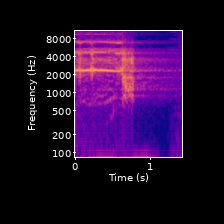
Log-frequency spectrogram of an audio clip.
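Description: A woman lets out a loud, high sustained scream at a dark graveside at night; it cuts off abruptly, leaving near silence.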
